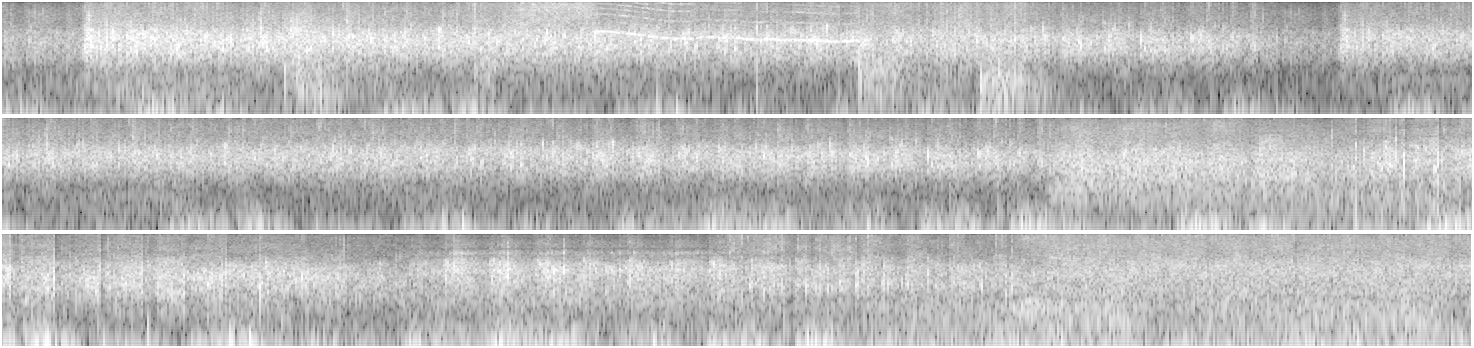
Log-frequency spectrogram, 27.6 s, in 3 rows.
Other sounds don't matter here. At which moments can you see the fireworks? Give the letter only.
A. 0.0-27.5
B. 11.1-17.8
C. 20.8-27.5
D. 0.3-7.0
D.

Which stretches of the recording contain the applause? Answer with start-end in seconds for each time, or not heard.
0.0-27.5.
